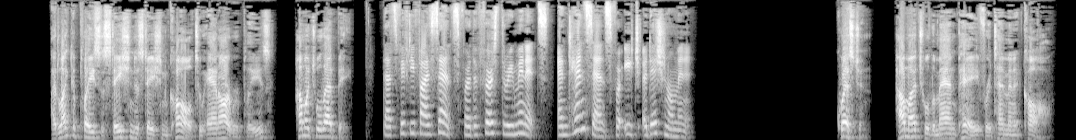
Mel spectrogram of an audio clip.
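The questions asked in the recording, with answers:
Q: How much will the man pay for a 10-minute call?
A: $1.25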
